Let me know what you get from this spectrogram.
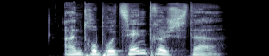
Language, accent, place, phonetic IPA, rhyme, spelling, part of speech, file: German, Germany, Berlin, [antʁopoˈt͡sɛntʁɪʃstɐ], -ɛntʁɪʃstɐ, anthropozentrischster, adjective, De-anthropozentrischster.ogg
- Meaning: inflection of anthropozentrisch: 1. strong/mixed nominative masculine singular superlative degree 2. strong genitive/dative feminine singular superlative degree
